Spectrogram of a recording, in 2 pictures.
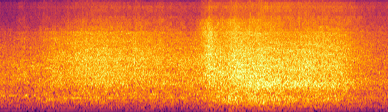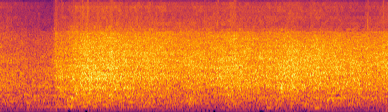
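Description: Ocean surf washing on a beach, a steady rush that swells to its loudest about four to seven seconds in, eases off, then comes back suddenly about nine seconds in.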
